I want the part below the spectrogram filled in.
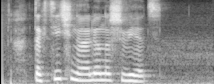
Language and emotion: Russian, neutral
